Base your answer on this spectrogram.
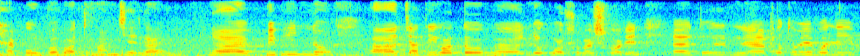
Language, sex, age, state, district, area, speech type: Bengali, female, 60+, West Bengal, Purba Bardhaman, urban, spontaneous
